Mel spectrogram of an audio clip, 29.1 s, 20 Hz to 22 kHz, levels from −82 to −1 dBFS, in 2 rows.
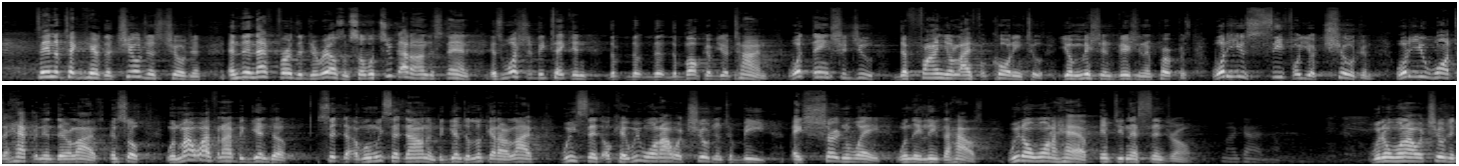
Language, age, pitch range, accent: English, 50-69, 170-275 Hz, American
